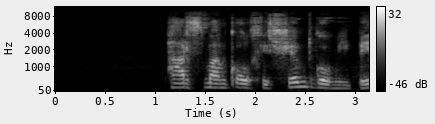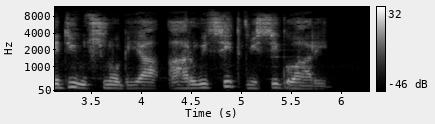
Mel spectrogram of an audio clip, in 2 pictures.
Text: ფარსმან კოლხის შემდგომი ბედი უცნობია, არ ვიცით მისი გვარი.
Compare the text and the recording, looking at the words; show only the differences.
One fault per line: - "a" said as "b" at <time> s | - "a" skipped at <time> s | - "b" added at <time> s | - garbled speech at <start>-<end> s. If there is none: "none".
none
